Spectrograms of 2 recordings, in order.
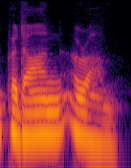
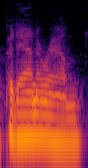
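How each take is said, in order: First: "Padan Aram" with an ah in "Padan", pah-DAHN; alternative pronunciation. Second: "Padan Aram" with short a's, pa-DAN a-RAM; alternative pronunciation. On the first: Preacher reading a place name, "Padan" pronounced pah-DAHN. Depending on how you want to pronounce it. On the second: Preacher offering another pronunciation, "Padan Aram" as pa-DAN a-RAM. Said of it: "depending on how you want to pronounce it". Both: Shown as a demonstration.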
